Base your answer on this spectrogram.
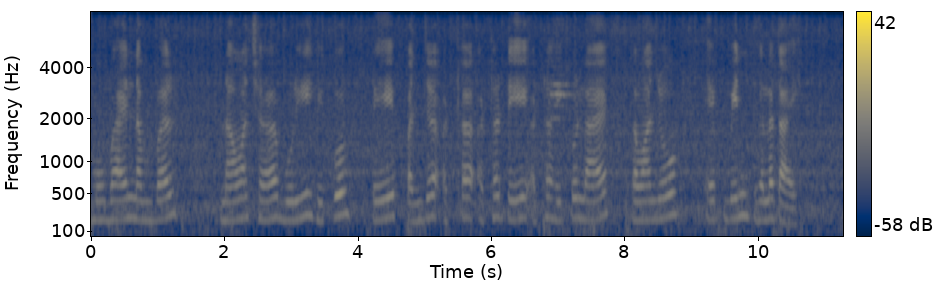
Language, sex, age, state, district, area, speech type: Sindhi, female, 45-60, Delhi, South Delhi, urban, read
